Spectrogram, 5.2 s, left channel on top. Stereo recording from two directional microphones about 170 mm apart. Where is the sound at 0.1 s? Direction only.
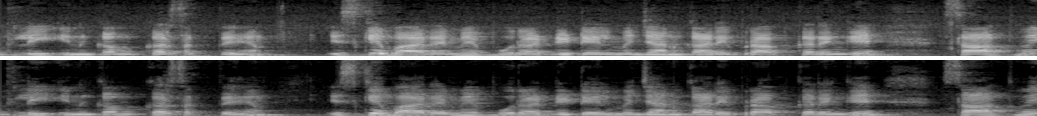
40° right (ahead or behind).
